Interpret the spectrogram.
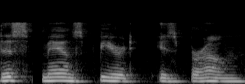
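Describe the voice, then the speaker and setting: A woman puts on a character voice with a very deep, low pitch. Her intonation is monotone and flat. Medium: read story.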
